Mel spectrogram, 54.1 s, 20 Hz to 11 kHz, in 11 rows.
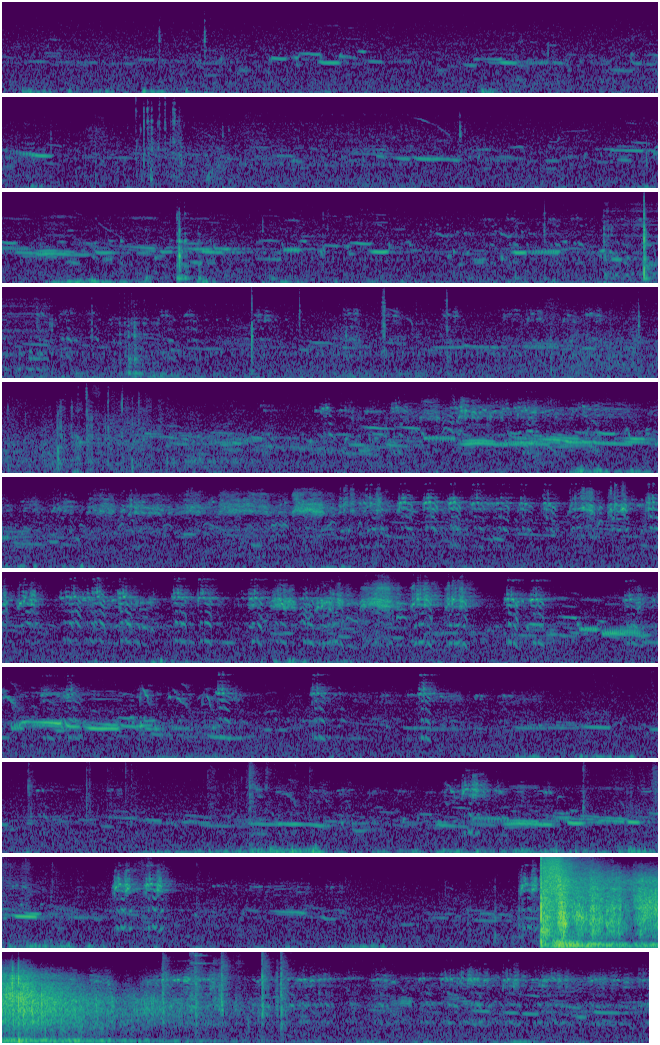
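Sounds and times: birds chirping: 0.2 - 54.0
rifle shot: 48.3 - 51.1.

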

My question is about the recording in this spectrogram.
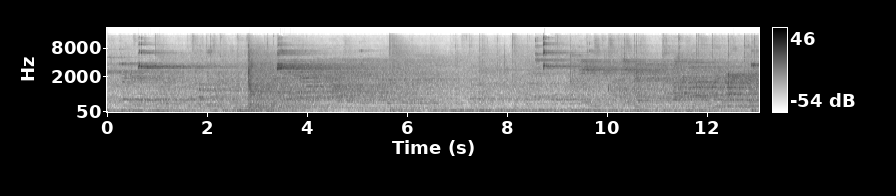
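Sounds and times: shoe squeak: 0.0 - 2.6, 3.3 - 3.9, 8.0 - 9.4, 12.8 - 13.0
ball bouncing on wooden court: 2.2 - 3.5, 5.6 - 5.9, 6.8 - 13.0.

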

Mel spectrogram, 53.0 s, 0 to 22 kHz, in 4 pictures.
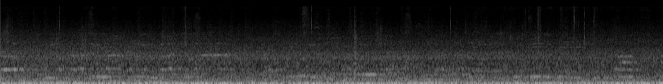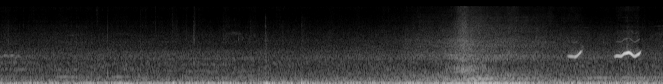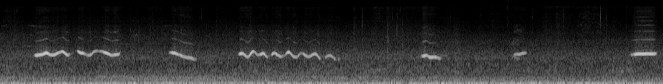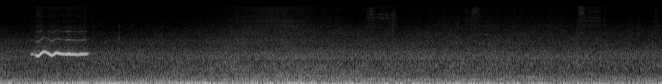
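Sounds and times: person whistling: 24.6 - 26.2, 27.2 - 29.0, 29.9 - 30.5, 31.2 - 33.4, 34.9 - 35.4, 36.8 - 37.1, 39.1 - 39.7, 40.4 - 41.6.

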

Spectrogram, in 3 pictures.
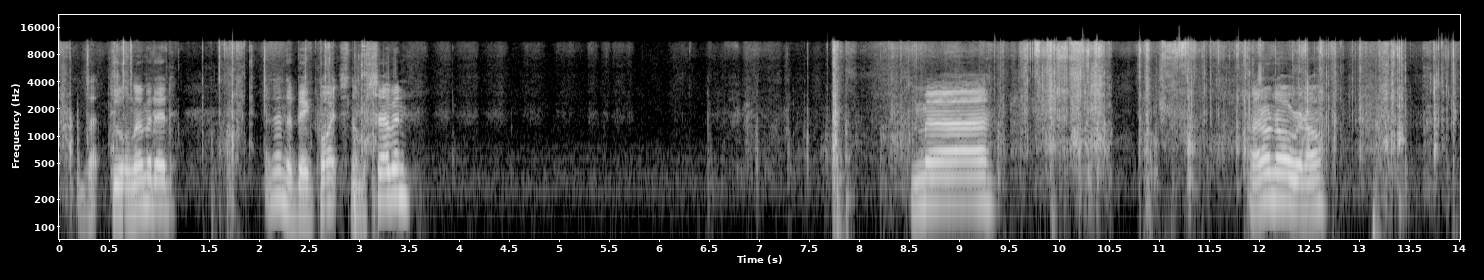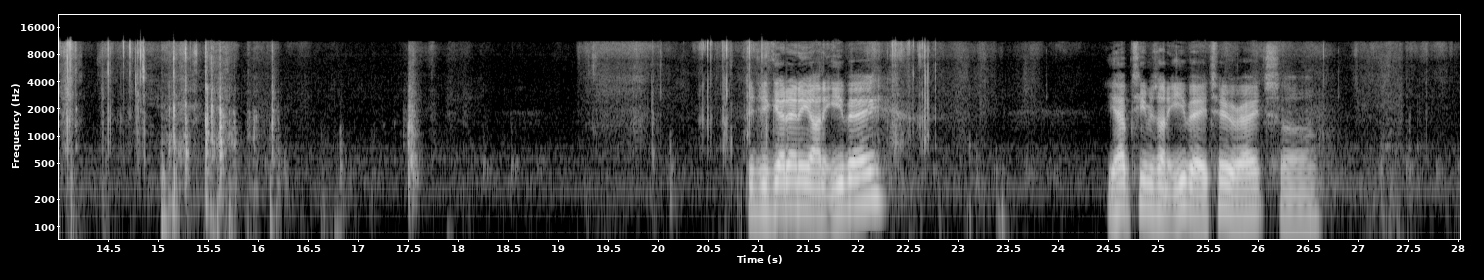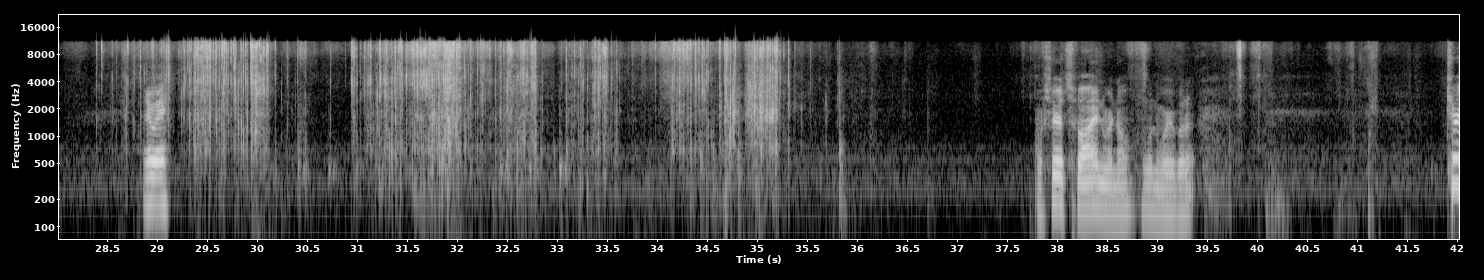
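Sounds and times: card pack wrappers crinkling: 0.0 - 3.4, 8.2 - 15.7, 19.9 - 22.8, 28.3 - 35.8.

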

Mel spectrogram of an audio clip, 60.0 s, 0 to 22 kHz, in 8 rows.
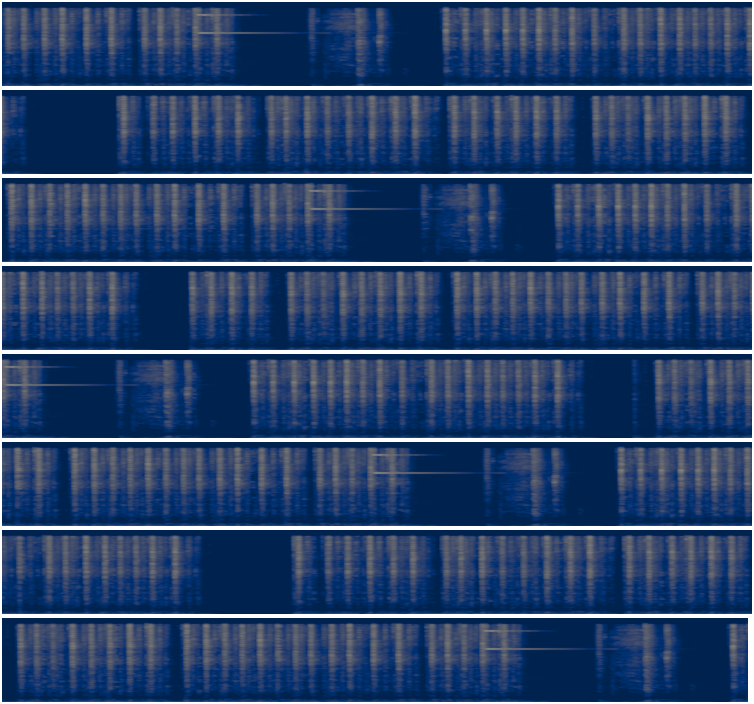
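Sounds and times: typewriter keys clacking: 0.0 - 2.3, 3.1 - 7.7, 8.7 - 18.4, 20.6 - 23.8, 24.4 - 30.4, 31.2 - 35.8, 36.6 - 41.6, 42.4 - 47.0, 47.9 - 57.7, 58.4 - 59.9
typewriter bell dinging: 1.6 - 3.8, 17.6 - 19.8, 29.6 - 31.9, 41.0 - 42.8, 57.0 - 59.2.

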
